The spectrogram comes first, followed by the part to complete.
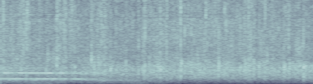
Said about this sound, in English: because you applauded and she kept going through the applause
